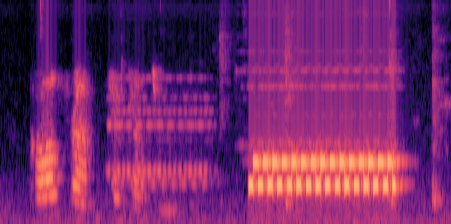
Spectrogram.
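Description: An incoming call rings on a phone during a fantasy sports live stream, with a steady electronic tone that sounds continuously for about two seconds after brief chirps and bits of talk.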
